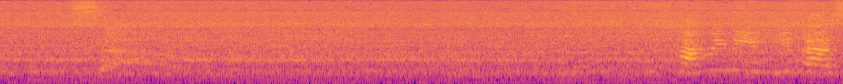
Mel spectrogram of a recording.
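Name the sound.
hair dryer with attachment blowing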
